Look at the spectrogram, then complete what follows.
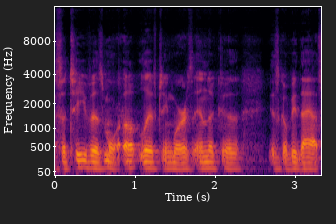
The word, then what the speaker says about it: indica: different strains, like sativa is more uplifting, whereas indica is going to be that. So, for this program, it would probably be more strains that are genetically sativa blends versus indica blends.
